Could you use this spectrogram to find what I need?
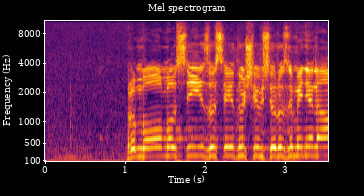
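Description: A man chants a melody in a large echoing room.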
